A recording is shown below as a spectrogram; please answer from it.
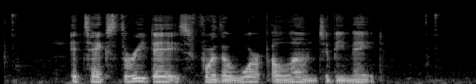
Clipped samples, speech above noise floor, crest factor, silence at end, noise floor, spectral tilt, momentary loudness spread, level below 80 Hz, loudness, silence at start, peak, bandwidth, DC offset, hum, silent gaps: under 0.1%; 31 dB; 18 dB; 1.05 s; -53 dBFS; -5 dB/octave; 7 LU; -46 dBFS; -22 LUFS; 0.1 s; -6 dBFS; 11.5 kHz; under 0.1%; none; none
